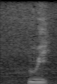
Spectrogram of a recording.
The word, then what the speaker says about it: oui: You mean oui, Oui, oui. but it's spelled O-U-I.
